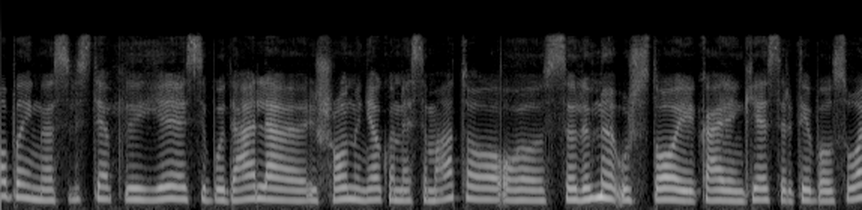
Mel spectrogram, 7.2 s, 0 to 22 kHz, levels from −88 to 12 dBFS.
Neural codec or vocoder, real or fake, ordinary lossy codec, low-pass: codec, 24 kHz, 0.9 kbps, WavTokenizer, medium speech release version 1; fake; Opus, 64 kbps; 10.8 kHz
